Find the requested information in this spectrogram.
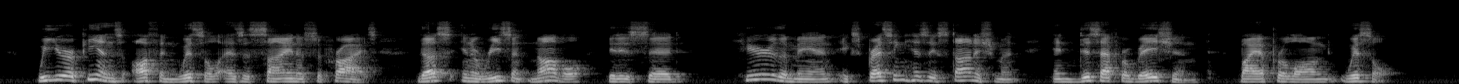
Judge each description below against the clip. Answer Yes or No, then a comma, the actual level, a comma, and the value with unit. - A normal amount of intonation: Yes, average, 4.8 semitones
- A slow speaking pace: Yes, slow, 120 wpm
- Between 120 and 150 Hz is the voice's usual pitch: Yes, low, 135 Hz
